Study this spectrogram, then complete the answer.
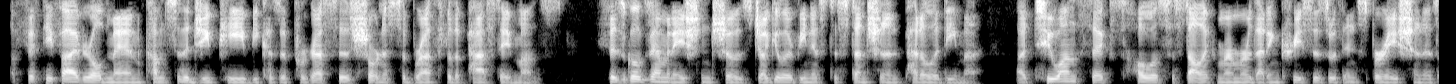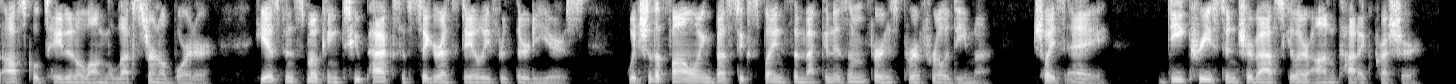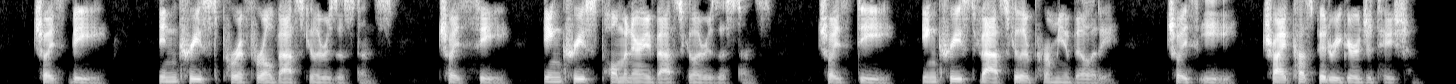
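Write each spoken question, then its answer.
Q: Which of the following best explains the mechanism for his peripheral edema?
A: C: increased pulmonary vascular resistance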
